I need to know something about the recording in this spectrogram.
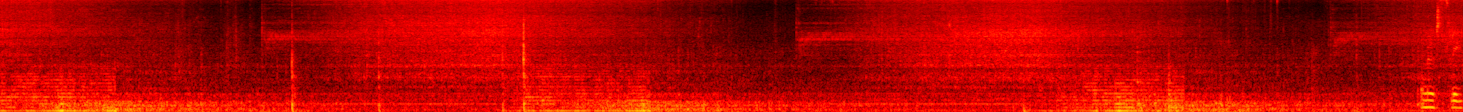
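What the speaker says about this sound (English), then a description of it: "the pork's cooking away nicely" Pork browning in a pan for a stroganoff, a broad steady sizzle that swells and eases in long waves, with occasional utensil knocks and a voice speaking at times.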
